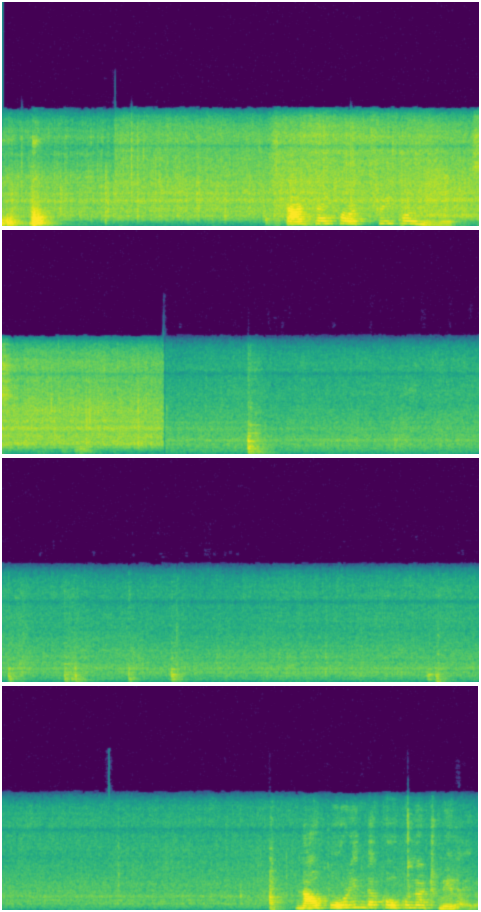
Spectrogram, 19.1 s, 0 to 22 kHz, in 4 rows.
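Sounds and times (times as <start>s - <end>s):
mushrooms sizzling in oil: 0.0s - 19.0s
spatula tapping pan: 9.6s - 11.5s, 13.8s - 14.1s, 16.9s - 17.2s.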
